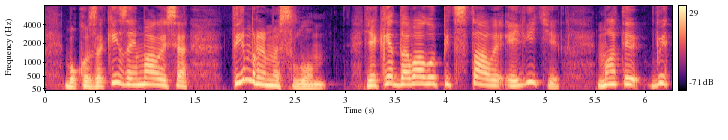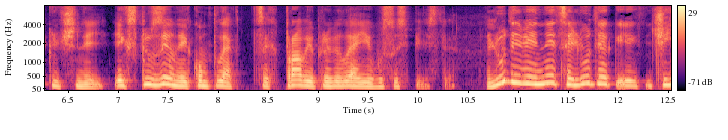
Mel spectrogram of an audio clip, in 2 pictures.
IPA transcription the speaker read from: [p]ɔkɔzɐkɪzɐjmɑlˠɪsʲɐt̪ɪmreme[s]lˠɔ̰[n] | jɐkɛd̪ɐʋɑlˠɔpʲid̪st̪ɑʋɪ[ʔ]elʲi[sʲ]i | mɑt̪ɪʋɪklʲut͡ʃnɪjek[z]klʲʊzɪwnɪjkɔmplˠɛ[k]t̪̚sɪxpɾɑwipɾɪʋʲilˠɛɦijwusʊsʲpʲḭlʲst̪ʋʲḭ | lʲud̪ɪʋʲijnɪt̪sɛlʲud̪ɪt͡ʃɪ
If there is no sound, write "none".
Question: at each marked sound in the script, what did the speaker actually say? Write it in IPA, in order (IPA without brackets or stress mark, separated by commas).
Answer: b, s, m, ʔ, tʲ, s, k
